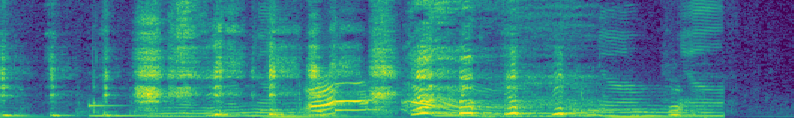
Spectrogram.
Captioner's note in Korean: 아빠 민망해하는 웃음소리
